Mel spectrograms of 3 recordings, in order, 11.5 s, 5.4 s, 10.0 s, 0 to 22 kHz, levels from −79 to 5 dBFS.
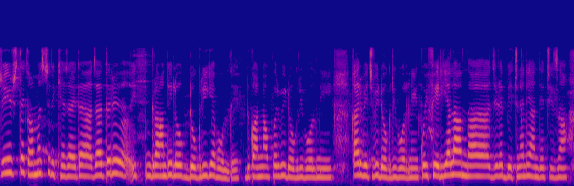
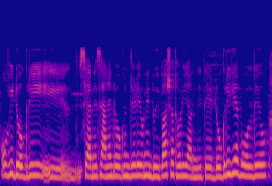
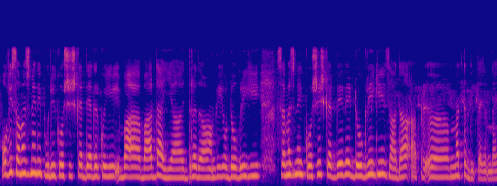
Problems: background sounds at intervals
